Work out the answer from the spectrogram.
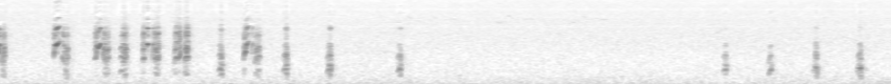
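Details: Tethered decoy chukar partridge calling at a partridge hunt in Şırnak, Turkey: a quick burst of bright, sharp clucks that thins out to scattered single notes, a pause, then four spaced notes, over quiet background hiss.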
